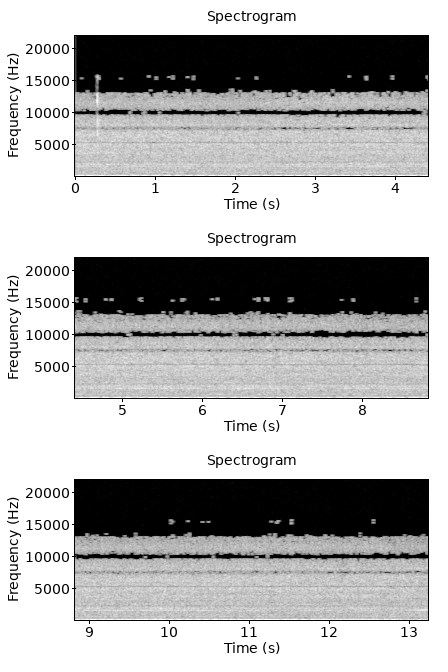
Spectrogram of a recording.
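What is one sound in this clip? A vehicle engine rumbles steadily from inside the cab while driving.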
